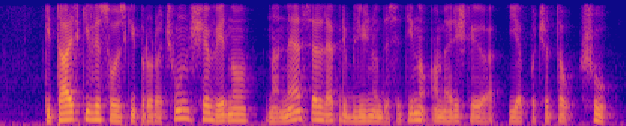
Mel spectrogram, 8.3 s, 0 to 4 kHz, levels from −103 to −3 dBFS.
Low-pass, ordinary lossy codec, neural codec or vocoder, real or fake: 3.6 kHz; none; none; real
